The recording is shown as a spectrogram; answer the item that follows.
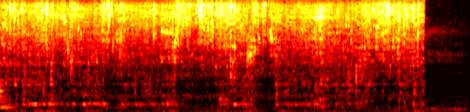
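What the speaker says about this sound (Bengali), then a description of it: "সামনে যেটা পেয়েছি সেটার মধ্যে চাল ধুয়ে নিচ্ছি" Rice being washed by hand in a container of water, with continuous sloshing, swishing and running-water sounds close to the microphone that cut off near the end.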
